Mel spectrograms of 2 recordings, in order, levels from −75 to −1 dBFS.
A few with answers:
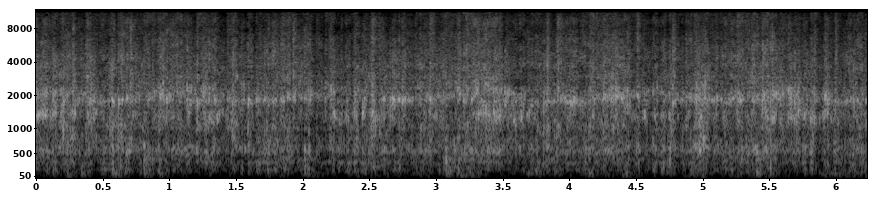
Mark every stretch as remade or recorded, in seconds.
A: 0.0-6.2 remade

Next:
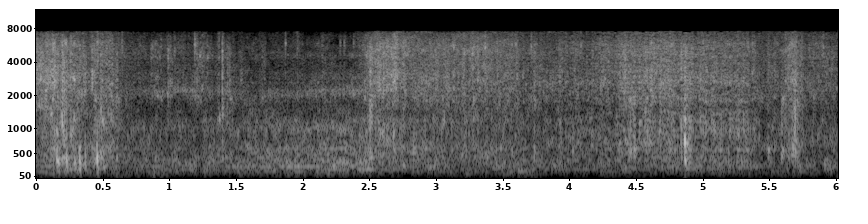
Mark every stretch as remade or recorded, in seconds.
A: 0.0-3.9 remade; 3.9-5.4 recorded; 5.4-6.0 remade

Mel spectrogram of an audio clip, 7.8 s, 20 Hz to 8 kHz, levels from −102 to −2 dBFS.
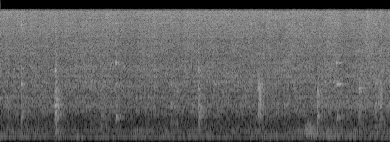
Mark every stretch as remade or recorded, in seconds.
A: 0.0-5.0 recorded; 5.0-5.8 remade; 5.8-7.8 recorded

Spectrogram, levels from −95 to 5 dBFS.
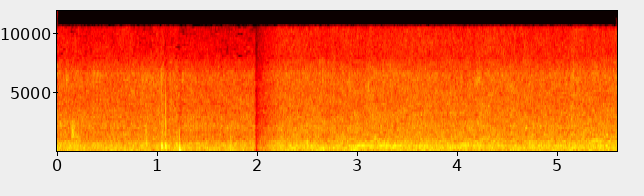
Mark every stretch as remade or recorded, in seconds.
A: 0.0-2.6 recorded; 2.6-3.2 remade; 3.2-3.9 recorded; 3.9-4.7 remade; 4.7-5.6 recorded

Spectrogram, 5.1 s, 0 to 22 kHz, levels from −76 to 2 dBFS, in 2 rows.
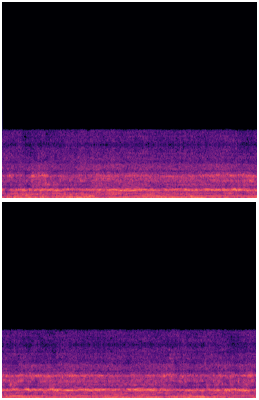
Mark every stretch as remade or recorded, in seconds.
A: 0.0-0.9 remade; 0.9-2.2 recorded; 2.2-3.1 remade; 3.1-4.1 recorded; 4.1-5.1 remade

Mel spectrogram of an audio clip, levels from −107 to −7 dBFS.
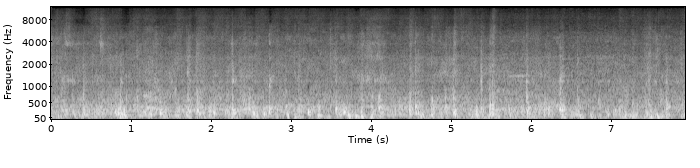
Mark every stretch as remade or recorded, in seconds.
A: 0.0-5.5 remade; 5.5-6.0 recorded; 6.0-6.4 remade; 6.4-7.1 recorded; 7.1-7.9 remade

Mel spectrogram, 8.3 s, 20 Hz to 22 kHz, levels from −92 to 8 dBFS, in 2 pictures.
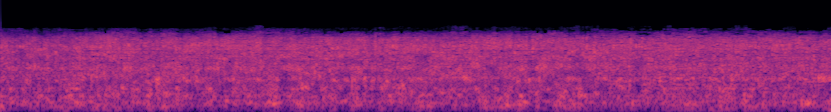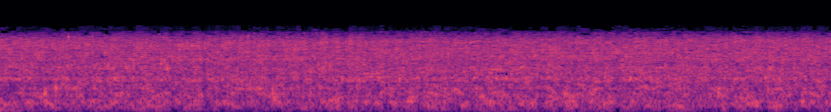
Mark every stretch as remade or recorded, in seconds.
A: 0.0-0.5 recorded; 0.5-3.0 remade; 3.0-8.3 recorded

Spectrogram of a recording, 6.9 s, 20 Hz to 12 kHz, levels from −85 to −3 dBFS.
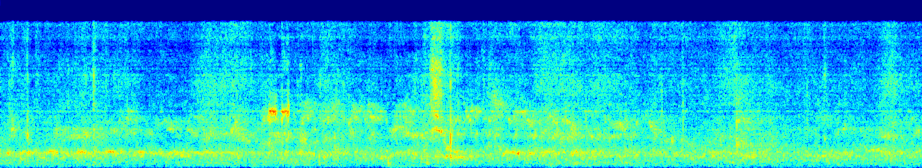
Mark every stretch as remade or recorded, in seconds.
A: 0.0-6.9 remade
